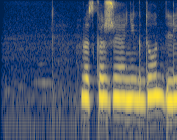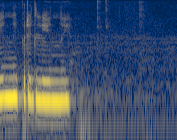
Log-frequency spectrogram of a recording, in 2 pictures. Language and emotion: Russian, neutral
